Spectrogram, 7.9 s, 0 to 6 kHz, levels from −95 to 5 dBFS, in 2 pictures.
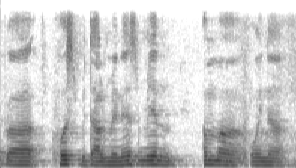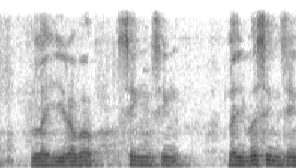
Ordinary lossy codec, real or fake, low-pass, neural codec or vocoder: none; real; 5.4 kHz; none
